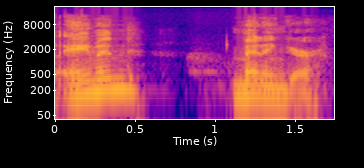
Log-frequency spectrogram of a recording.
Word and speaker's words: Amon Medinger: So Amon Medinger.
